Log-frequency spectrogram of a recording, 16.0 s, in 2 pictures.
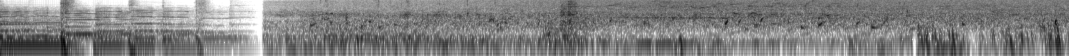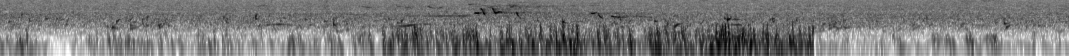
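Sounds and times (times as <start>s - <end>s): running river water: 2.0s - 16.0s.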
